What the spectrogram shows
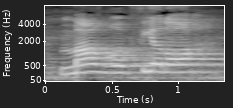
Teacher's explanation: huruf ghin atau huruf gho tidak memantul ketika sukun. Tidak memantul karena dia bukan huruf qalqalah.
